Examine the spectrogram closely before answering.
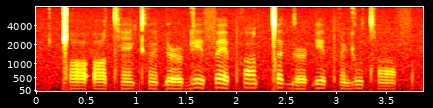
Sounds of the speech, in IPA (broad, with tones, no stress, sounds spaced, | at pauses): ǁ ɑ˩ ʔ ɑ˩ tʰ ɛ̃˩ kʰ ə̃˩ ɗ ə˞˩ ɖ ɪ˥˨ f ɛ˥˨ pʰ ɑ̃˥ t ǀ ə˥ ɡ ə˞˩ ɠ ɪ˥˨ pʰ ə̃˩ ɖ u˥˨ tʰ ɑ̃˩ f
